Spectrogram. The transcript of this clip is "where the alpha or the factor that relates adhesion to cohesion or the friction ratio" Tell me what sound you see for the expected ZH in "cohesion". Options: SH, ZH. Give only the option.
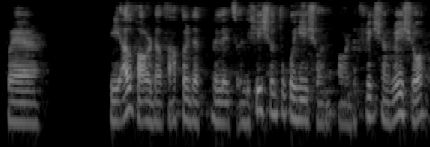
SH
